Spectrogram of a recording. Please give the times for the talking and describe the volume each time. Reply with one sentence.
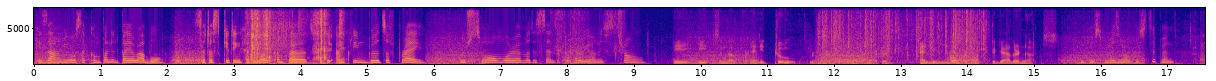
You can hear the talking from 0.1 to 17.5 s, getting quieter.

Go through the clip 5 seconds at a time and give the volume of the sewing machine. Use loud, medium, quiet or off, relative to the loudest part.
loud, medium, loud, medium.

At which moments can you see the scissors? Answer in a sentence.
You can hear the scissors from 3.1 to 4.7 s.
